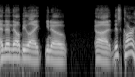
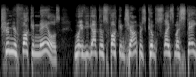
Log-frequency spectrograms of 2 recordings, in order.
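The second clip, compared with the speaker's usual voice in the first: loud, put-on, hollering yelled rant; 9 semitones higher than usual. Retelling a commercial where the dad yells at his son: imitating someone yelling. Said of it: "yelling at him".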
